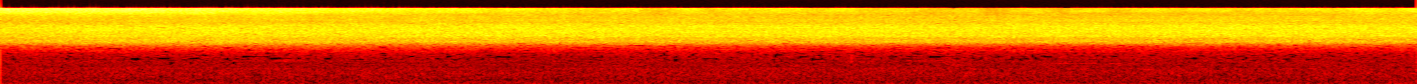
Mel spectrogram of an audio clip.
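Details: Cicadas singing on a school playground in high summer: a dense, unbroken high-pitched hiss holding steady throughout, with no pauses and nothing else standing out.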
